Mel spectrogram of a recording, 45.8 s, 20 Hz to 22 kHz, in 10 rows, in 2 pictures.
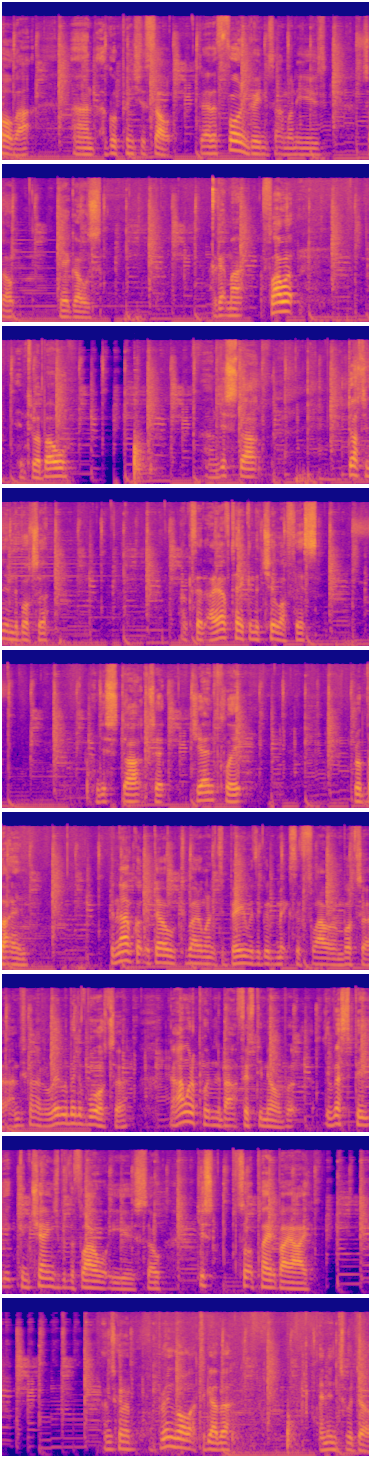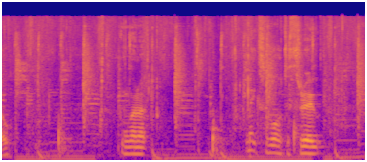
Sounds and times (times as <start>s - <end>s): Speech: 0.0s - 5.8s, 7.2s - 8.3s, 9.4s - 10.1s, 11.7s - 12.4s, 13.5s - 14.4s, 16.0s - 17.7s, 19.5s - 21.4s, 22.7s - 23.3s, 24.3s - 36.0s, 38.0s - 39.6s, 40.6s - 41.4s, 42.8s - 43.2s, 44.3s - 45.4s
Music: 0.0s - 45.8s.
